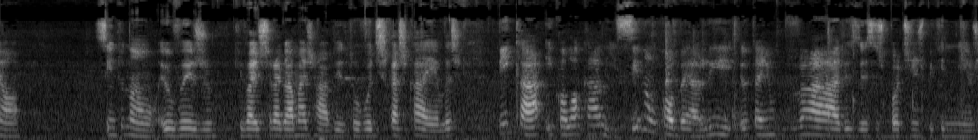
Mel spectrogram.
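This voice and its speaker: A woman's voice: lowish voice, a little mellow, slight background noise, low-quality recording. A young woman chatting casually to her viewers while sorting food in her home kitchen, filmed by a camera on the counter. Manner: chatty, addresses viewers often. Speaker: vlogger. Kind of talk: casual kitchen vlog chat.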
